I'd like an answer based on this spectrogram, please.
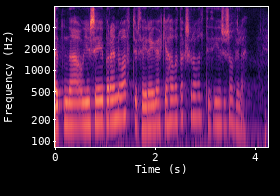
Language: Icelandic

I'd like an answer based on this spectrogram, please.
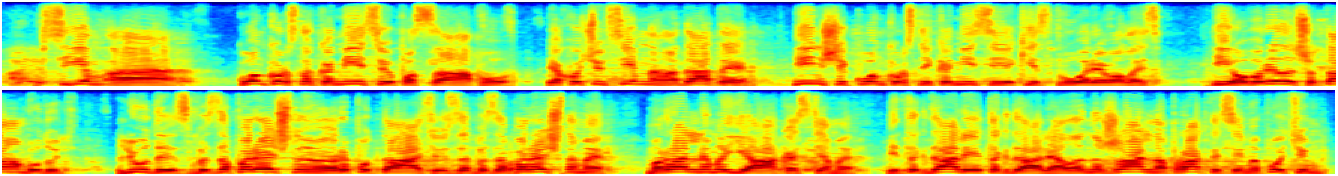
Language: Ukrainian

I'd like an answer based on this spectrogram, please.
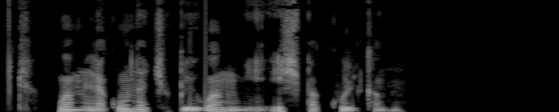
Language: Jauja Wanca Quechua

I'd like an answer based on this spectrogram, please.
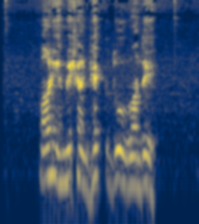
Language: Saraiki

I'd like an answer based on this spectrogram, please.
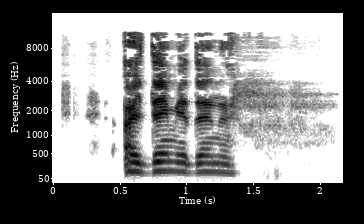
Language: Mari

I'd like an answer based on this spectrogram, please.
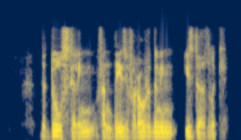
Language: Dutch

